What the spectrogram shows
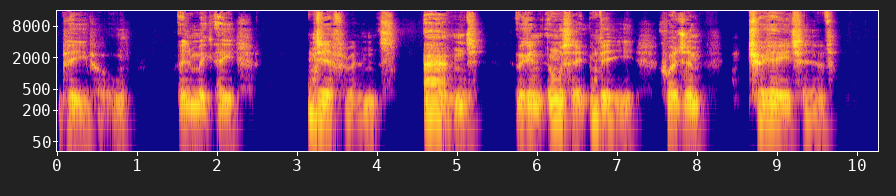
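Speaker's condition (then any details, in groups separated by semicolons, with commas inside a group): Down syndrome; three copies of chromosome 21, from birth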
